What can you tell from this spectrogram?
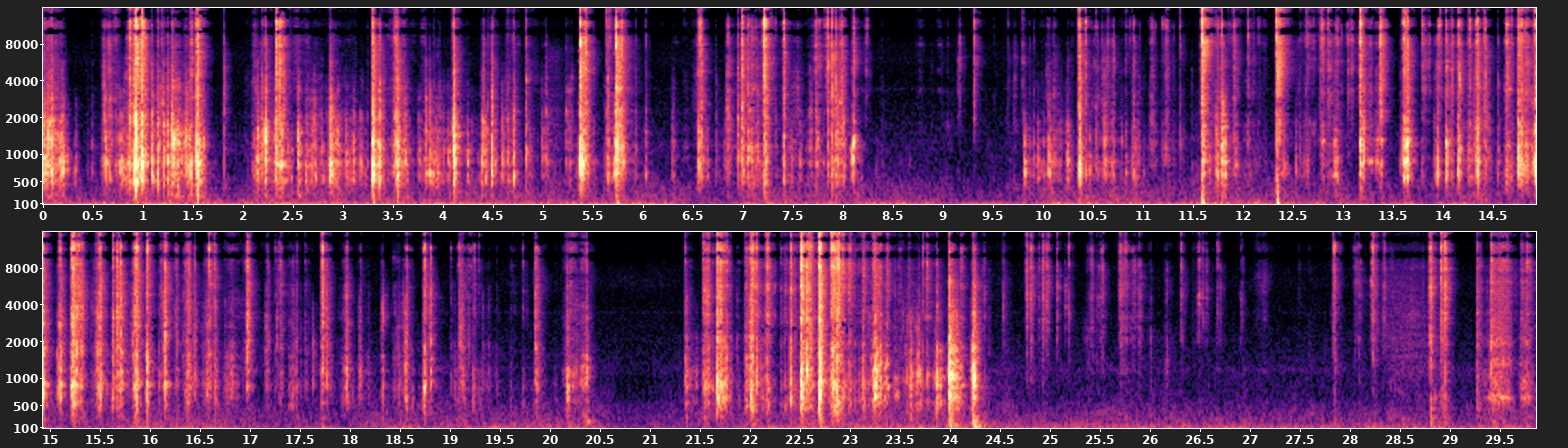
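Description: Plastic toy ambulance handled by hand: irregular clicks, taps and rattles of plastic parts as its rear door is opened and a plastic stretcher piece taken out, with short pauses. One heavier knock about twelve seconds in.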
